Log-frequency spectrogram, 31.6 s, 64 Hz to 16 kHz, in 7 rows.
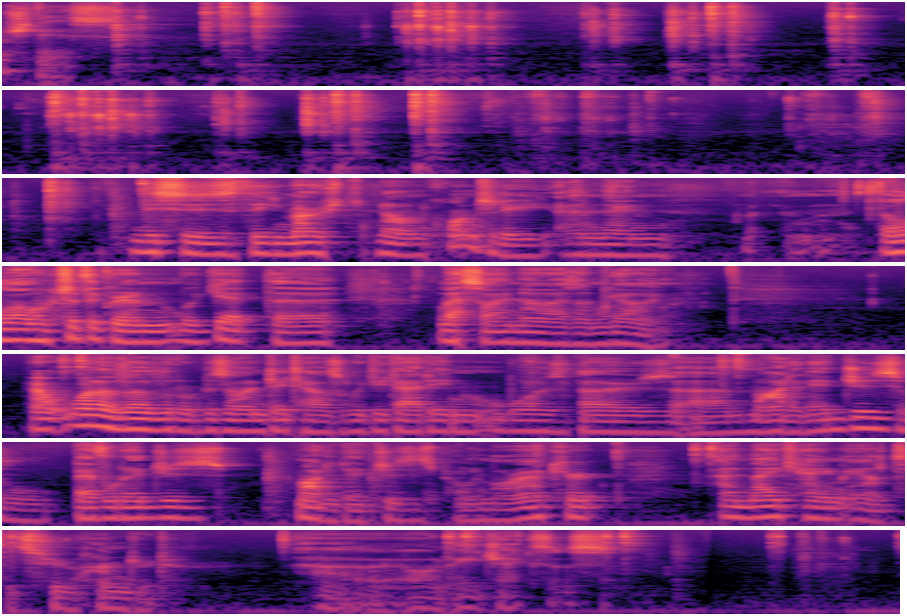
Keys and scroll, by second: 0.3-8.9 typing, 3.4 Down.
